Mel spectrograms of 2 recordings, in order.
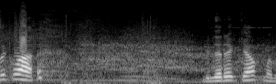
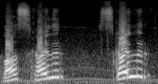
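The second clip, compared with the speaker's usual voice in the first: high loud call of a name; 8 semitones higher, 9 dB louder than usual. Real, not acted. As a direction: call out across the street. Calling out to friend.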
